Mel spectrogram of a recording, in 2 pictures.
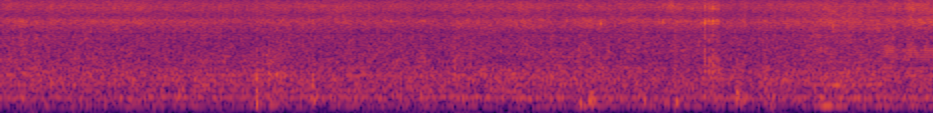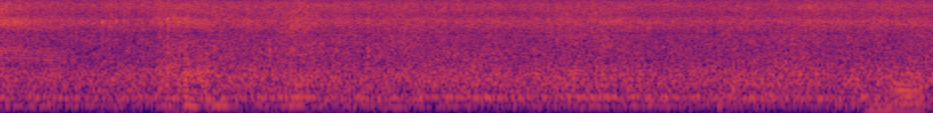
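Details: Honey bees humming steadily as the beekeeper harvests honey from the hives, a continuous low drone with scattered clicks and a few faint knocks, a voice starting near the end.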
